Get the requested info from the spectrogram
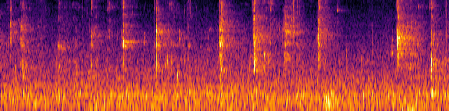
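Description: Close-miked eating sounds: a string of short, sharp crunches and clicks, a few a second, from chewing and handling crispy fried food.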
